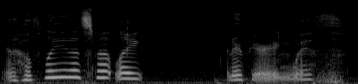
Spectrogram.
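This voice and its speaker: A soft-spoken woman chatting on a cozy ASMR livestream, with a creaky voice that often slips into a breathy whisper. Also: high-pitched, animated, moderate pace. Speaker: streamer.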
